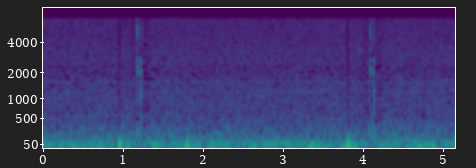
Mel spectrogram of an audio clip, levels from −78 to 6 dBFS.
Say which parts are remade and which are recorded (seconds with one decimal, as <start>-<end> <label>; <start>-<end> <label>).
0.0-5.2 recorded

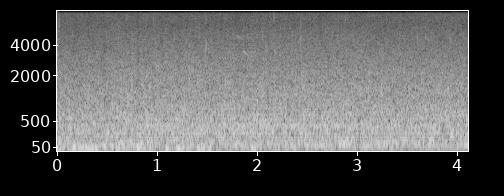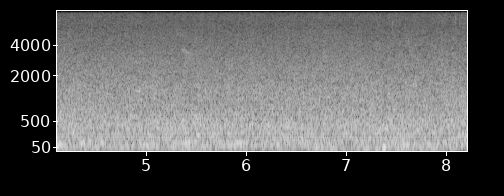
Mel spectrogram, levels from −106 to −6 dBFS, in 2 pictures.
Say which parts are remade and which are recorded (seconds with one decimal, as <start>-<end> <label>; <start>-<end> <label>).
0.0-4.9 recorded; 4.9-5.7 remade; 5.7-6.5 recorded; 6.5-7.0 remade; 7.0-8.2 recorded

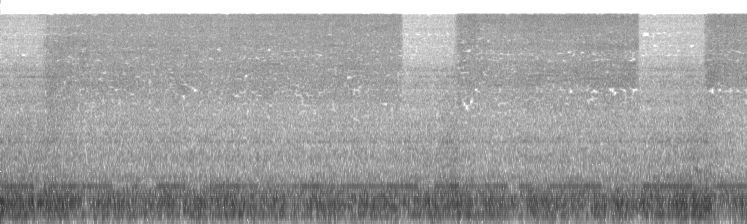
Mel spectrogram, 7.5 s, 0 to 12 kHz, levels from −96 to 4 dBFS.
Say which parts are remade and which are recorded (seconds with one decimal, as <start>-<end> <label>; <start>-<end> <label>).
0.0-7.5 recorded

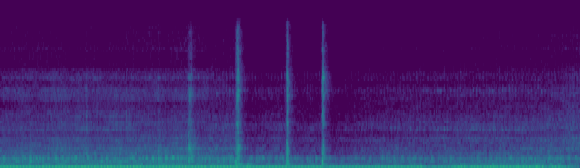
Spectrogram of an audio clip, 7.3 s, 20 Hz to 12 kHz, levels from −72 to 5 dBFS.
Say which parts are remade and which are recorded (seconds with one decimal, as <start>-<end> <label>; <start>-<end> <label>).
0.0-2.6 remade; 2.6-7.3 recorded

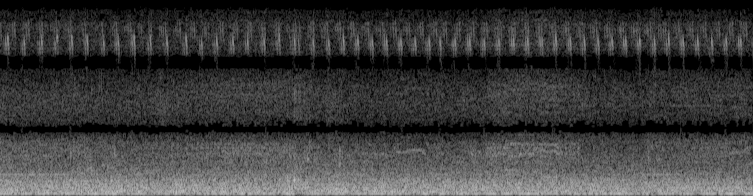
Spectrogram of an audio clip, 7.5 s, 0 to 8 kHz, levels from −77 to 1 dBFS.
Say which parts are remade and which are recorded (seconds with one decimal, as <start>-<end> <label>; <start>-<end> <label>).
0.0-7.5 recorded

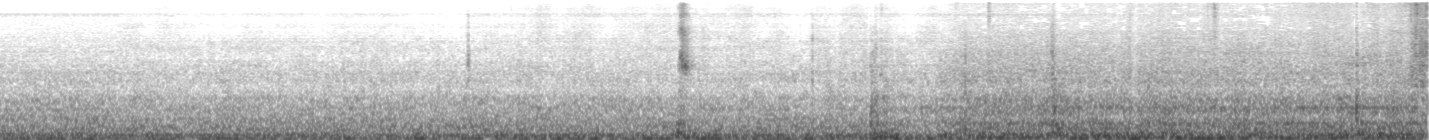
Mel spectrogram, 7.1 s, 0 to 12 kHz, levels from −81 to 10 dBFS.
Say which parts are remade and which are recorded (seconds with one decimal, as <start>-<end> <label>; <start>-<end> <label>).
0.0-0.6 recorded; 0.6-4.7 remade; 4.7-7.1 recorded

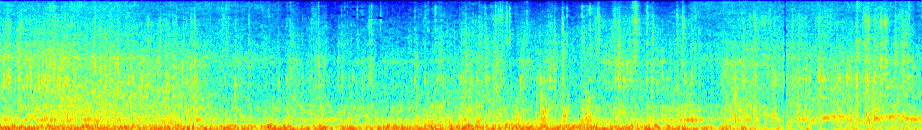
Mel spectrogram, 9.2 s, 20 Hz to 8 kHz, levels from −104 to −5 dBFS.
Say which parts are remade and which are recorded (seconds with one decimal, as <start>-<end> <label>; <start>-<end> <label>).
0.0-9.2 recorded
